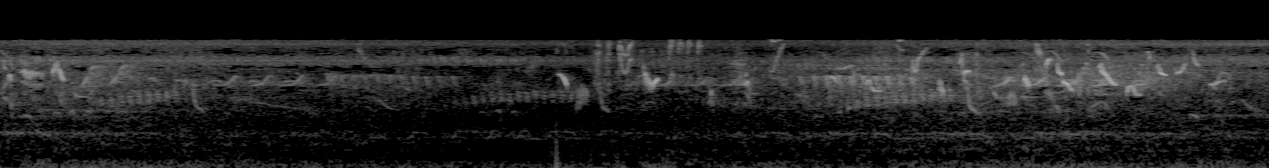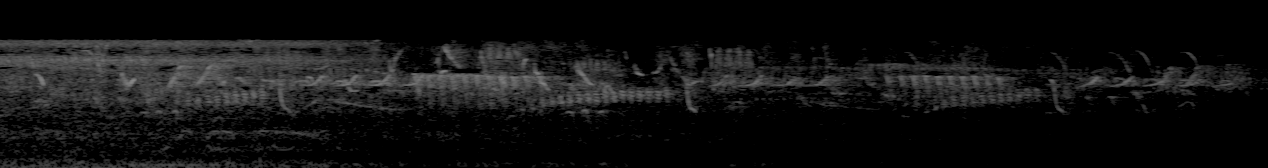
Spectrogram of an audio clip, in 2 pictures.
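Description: Faint chirping of birds and insects, busiest about four to nine seconds in, then fading away toward the end.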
